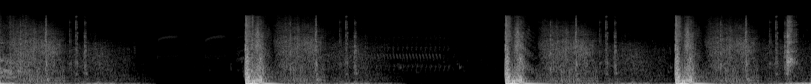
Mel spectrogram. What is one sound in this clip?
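A sniper rifle fires loud single shots that echo away.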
